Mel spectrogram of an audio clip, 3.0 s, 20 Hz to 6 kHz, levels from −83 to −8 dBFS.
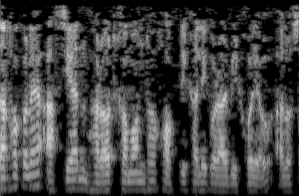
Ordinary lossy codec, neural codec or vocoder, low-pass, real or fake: none; none; 5.4 kHz; real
